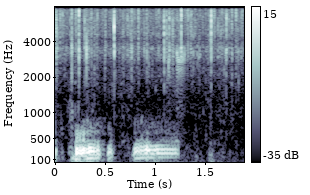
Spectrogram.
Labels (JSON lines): {"label": "biophony, growl", "recorder": "SoundTrap 600 or HydroMoth"}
